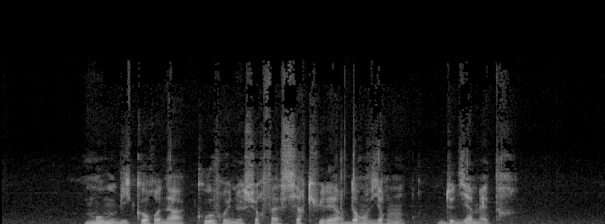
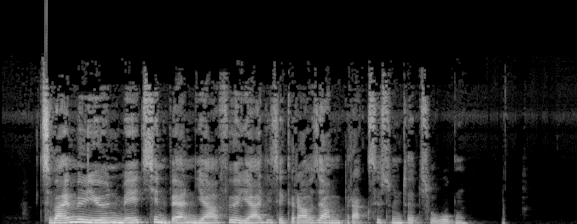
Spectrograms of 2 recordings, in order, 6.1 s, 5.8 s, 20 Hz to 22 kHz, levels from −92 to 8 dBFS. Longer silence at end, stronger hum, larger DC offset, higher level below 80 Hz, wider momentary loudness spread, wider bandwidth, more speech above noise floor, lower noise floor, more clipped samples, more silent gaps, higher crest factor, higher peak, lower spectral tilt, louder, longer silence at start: first, 0.9 s vs 0.7 s; neither; neither; about the same, -62 dBFS vs -62 dBFS; about the same, 12 LU vs 12 LU; about the same, 16.5 kHz vs 16.5 kHz; second, 33 dB vs 51 dB; about the same, -66 dBFS vs -67 dBFS; neither; neither; first, 24 dB vs 18 dB; second, -10 dBFS vs 0 dBFS; about the same, -4.5 dB/octave vs -4 dB/octave; second, -32 LUFS vs -16 LUFS; first, 0.85 s vs 0.4 s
